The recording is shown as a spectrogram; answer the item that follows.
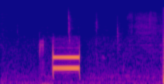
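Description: A telephone keypad tone sounds once as a phone button is pressed. It is a short, steady two-pitched electronic beep, loud and alone, with faint clicks on either side.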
